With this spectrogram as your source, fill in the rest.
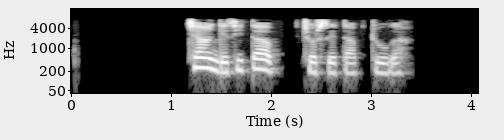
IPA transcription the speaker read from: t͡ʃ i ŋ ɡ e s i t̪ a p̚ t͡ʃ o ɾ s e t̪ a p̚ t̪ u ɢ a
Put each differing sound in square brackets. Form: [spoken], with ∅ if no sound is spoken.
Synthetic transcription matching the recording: t͡ʃ [a] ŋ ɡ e s i t̪ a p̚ t͡ʃ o ɾ s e t̪ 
